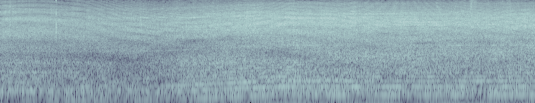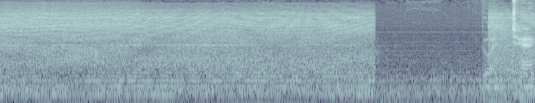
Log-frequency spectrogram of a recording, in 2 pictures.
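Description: A military cargo aircraft taxis at Nellis Air Force Base in Microsoft Flight Simulator, its engines droning steadily at a constant, loud, close level throughout, with a brief dip in the upper hiss near the end.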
